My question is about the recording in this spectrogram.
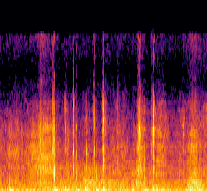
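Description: Scattered light clicks and taps of small objects being handled close to the microphone, several short separate ticks with no rhythm.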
